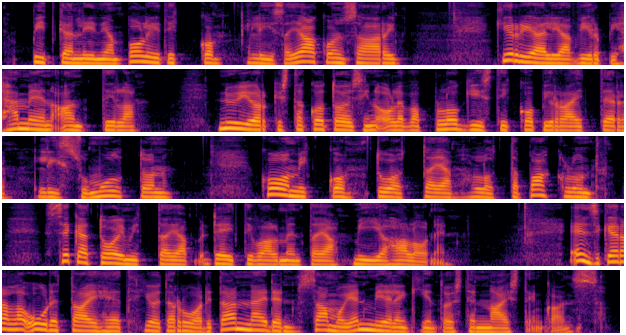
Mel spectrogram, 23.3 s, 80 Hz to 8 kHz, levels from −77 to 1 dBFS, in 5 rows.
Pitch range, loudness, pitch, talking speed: 145-180 Hz, -19 LUFS, 155 Hz, 95 wpm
